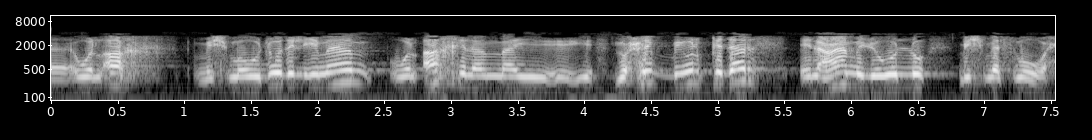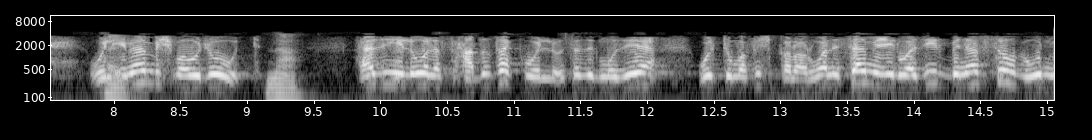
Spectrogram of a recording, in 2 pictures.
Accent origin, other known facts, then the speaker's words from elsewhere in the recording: Kafr El Sheikh Governorate, Egypt; من كفر الشيخ.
